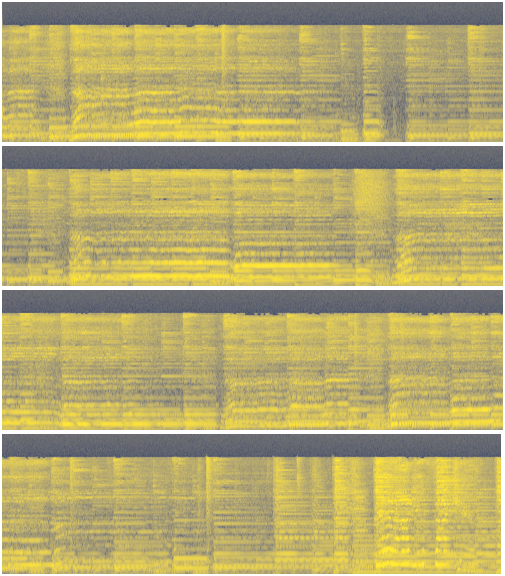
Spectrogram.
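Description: Steel-string acoustic guitar strummed as song accompaniment, with a woman's singing voice over it and a short break about six seconds in.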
